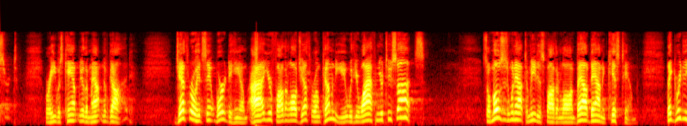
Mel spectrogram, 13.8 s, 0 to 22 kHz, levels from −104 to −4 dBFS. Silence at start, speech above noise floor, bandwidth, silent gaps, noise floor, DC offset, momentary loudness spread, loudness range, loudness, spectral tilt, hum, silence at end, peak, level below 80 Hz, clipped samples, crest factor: 0 s; 45 dB; 8 kHz; none; -64 dBFS; under 0.1%; 13 LU; 4 LU; -19 LUFS; -5 dB/octave; none; 0 s; 0 dBFS; -72 dBFS; under 0.1%; 20 dB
